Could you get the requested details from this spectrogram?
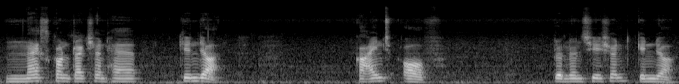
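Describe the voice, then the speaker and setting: A man teaching English grammar. He reads the English examples slowly and clearly, then explains them in Hindi with many fillers. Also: medium pitch, a bit bright, slight background noise. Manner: frequent fillers and tag "theek hai". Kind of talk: bilingual grammar lesson.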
